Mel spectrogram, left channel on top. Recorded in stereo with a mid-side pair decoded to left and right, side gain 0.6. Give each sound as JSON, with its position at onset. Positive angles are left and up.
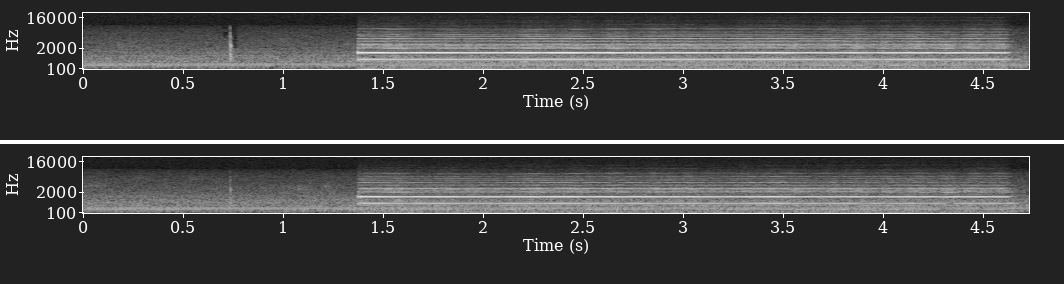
{"t": 1.4, "sound": "a violin", "azimuth_deg": 40, "distance_m": 1.5}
